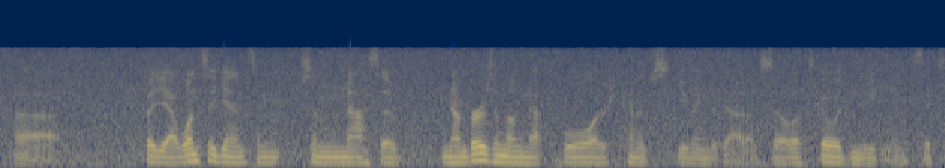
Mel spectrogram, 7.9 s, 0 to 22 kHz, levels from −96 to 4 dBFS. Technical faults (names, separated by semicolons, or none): none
